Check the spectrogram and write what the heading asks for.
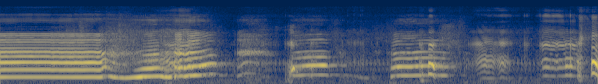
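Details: Loud, sustained infant wailing with rising and falling pitch, broken by short catching breaths; ordinary baby crying.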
